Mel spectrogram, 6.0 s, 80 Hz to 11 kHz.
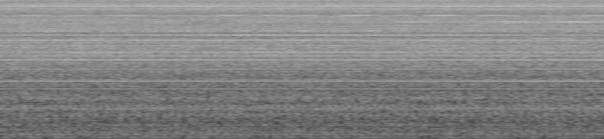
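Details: Beko WM5100W 5kg washing machine, found on the street and plumbed in, test-running a rinse with rags: during a roughly 10-minute spin a constant loud roaring whoosh with a harsh hiss never lets up. Far noisier than normal; cause unknown.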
